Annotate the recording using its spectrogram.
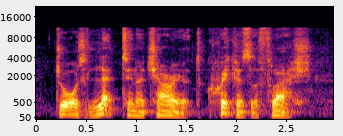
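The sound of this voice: Reading in an unforced voice, the speaker lets pitch vary in an ordinary way.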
